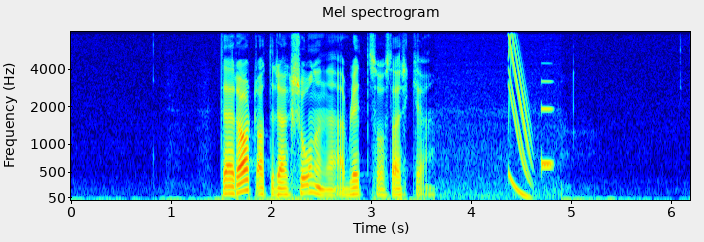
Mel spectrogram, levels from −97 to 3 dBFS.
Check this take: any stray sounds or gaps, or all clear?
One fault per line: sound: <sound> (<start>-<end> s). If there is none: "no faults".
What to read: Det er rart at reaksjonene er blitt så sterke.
sound: chirp (4.4-4.8 s)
